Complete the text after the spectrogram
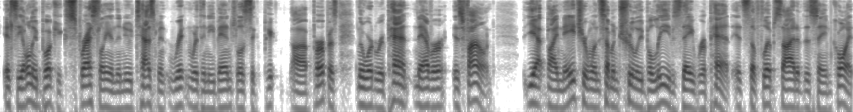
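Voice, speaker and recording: In a dry, close sound with no echo, a man with a normal speaking voice talks at a moderate pace, medium pitch and fairly even intonation. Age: 60s. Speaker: pastor and radio call-in host. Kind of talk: radio call-in Bible Q&A. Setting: radio studio.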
